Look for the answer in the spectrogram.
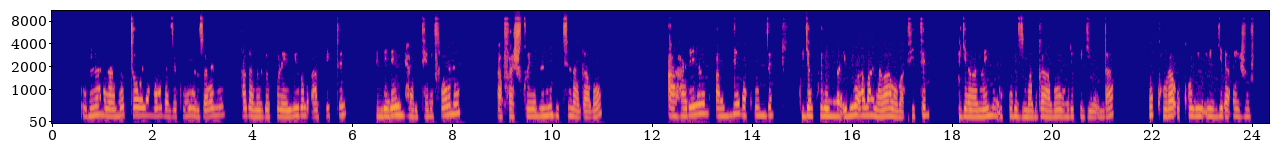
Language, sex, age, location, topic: Kinyarwanda, female, 18-24, Kigali, health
